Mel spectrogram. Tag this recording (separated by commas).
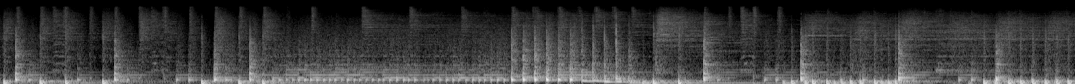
Hi-hat, Drum kit, Cymbal, Music, Musical instrument, Bass drum, Snare drum, Drum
